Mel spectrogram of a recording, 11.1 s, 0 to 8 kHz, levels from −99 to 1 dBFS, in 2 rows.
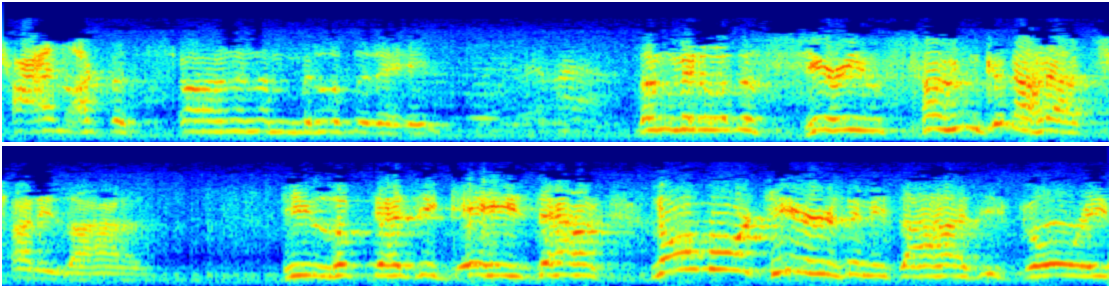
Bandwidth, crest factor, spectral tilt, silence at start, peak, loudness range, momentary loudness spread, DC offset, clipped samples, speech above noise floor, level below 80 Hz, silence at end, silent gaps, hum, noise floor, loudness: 5.2 kHz; 16 dB; -9 dB/octave; 0 s; -6 dBFS; 7 LU; 15 LU; under 0.1%; under 0.1%; 29 dB; -68 dBFS; 0 s; none; none; -51 dBFS; -21 LUFS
